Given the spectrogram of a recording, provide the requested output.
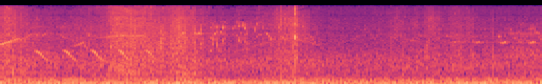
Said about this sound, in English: So while we are in an urban environment, still quite a lot of birds here. By urban, I mean within a certain range of urban areas.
